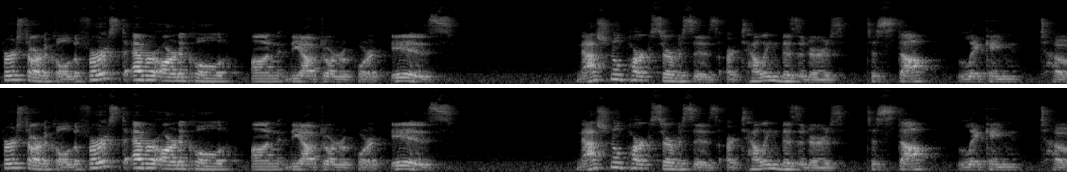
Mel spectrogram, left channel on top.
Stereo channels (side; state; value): both; identical; correlation 1.00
